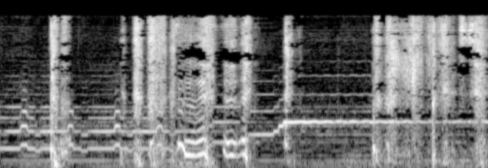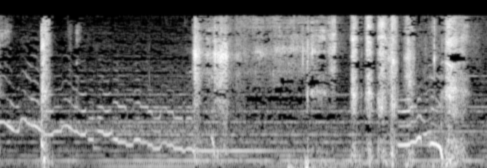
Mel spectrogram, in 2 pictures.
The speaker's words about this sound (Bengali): এই কান্না যেন একদিন হাসি হয়ে আসে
